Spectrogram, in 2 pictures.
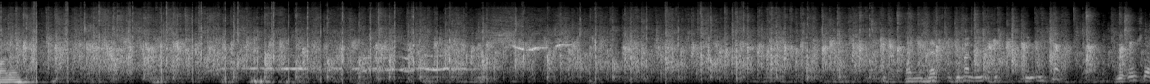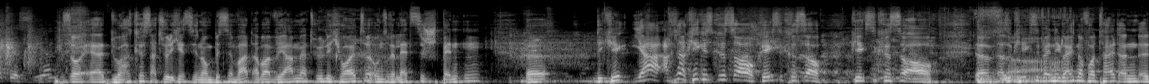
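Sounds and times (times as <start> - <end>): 
crowd applauding: 0.0 - 12.1
brief whistles: 4.7 - 6.1
speech: 11.6 - 22.9
laughter: 18.2 - 22.9.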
